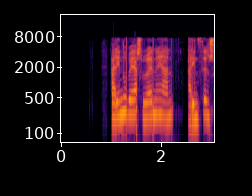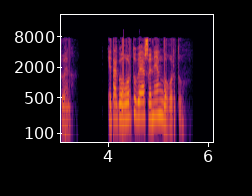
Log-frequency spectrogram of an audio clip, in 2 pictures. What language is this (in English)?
Basque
